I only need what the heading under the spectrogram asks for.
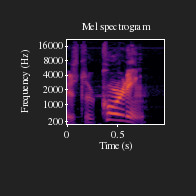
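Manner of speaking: ordinary talk, nothing marked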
